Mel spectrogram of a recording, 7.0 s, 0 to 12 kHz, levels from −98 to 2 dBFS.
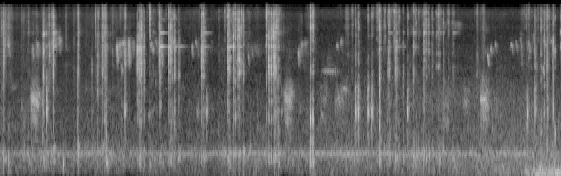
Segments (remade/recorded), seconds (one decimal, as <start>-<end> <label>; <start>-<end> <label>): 0.0-1.7 remade; 1.7-3.5 recorded; 3.5-3.9 remade; 3.9-7.0 recorded

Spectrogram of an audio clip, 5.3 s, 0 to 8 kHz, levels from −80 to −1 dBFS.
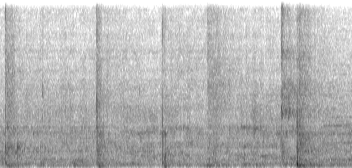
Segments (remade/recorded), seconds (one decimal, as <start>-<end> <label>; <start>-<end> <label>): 0.0-4.8 remade; 4.8-5.3 recorded

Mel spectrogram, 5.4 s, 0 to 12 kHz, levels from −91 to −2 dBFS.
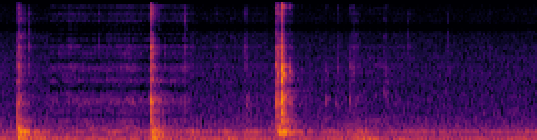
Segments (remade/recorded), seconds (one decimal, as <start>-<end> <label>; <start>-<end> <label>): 0.0-0.5 recorded; 0.5-1.9 remade; 1.9-5.4 recorded

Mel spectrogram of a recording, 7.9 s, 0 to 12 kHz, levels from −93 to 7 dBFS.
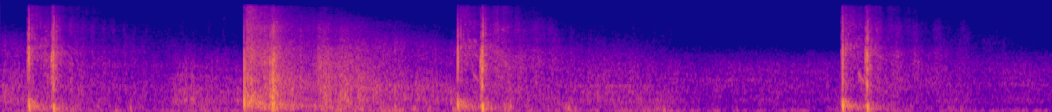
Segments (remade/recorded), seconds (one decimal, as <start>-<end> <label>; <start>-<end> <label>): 0.0-7.9 recorded

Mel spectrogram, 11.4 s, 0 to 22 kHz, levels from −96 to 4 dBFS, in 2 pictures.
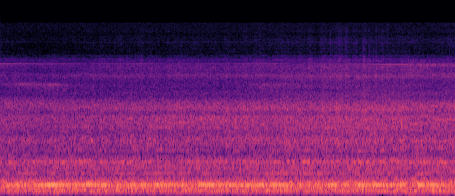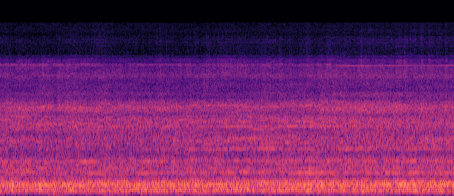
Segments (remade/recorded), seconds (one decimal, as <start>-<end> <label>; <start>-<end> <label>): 0.0-5.1 recorded; 5.1-7.4 remade; 7.4-7.9 recorded; 7.9-9.9 remade; 9.9-11.4 recorded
